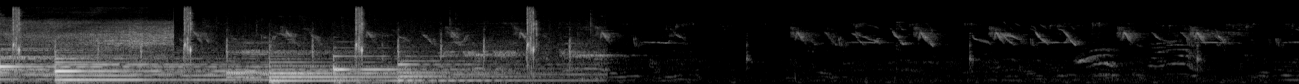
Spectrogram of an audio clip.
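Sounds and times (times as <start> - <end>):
background music: 0.0 - 6.1
small birds chirping: 0.0 - 12.9
faint clicks: 5.3 - 6.0.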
